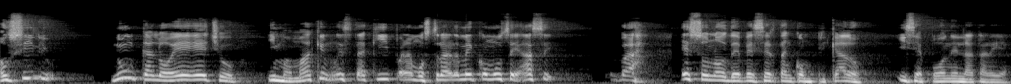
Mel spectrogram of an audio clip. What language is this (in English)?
Spanish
